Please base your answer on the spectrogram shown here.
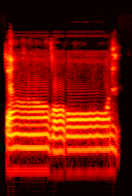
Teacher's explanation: تنظرون هنا نفخم الغنة لأن الضاء بعدها مفخمة، تنظرون نفخم الغنة للتاء، نرقق التاء ونفخم الغنة والضاء والراء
